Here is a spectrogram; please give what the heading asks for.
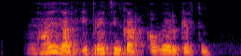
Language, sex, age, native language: Icelandic, female, 60-69, Icelandic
